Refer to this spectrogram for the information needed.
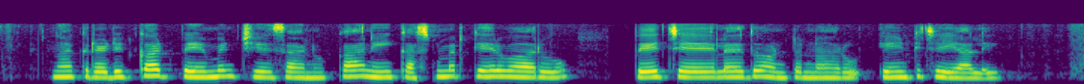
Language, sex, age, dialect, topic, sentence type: Telugu, female, 25-30, Utterandhra, banking, question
